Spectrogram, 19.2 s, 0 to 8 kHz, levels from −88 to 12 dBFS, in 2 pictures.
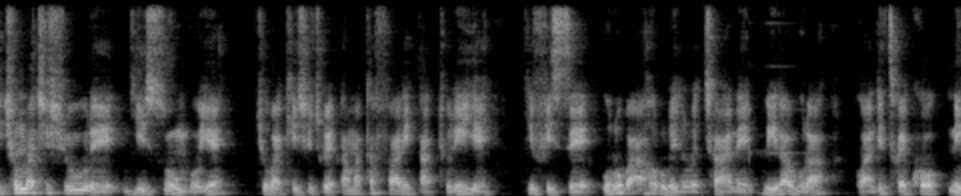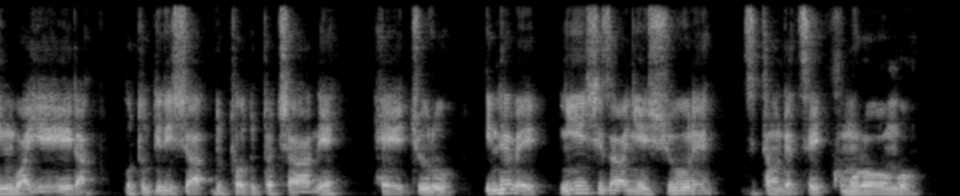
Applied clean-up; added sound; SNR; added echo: neural mask model DeepFilterNet 3.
